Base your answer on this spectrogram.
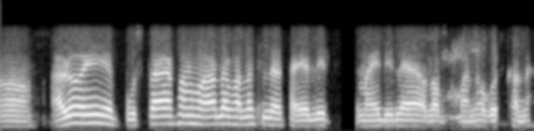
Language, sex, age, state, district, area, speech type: Assamese, male, 18-30, Assam, Lakhimpur, rural, conversation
